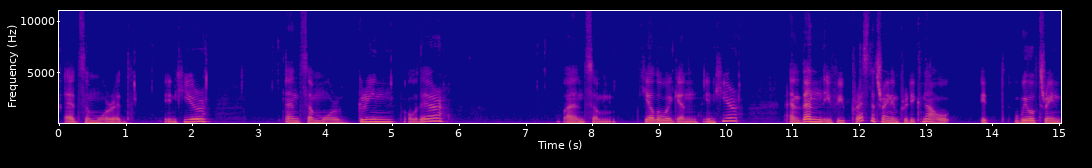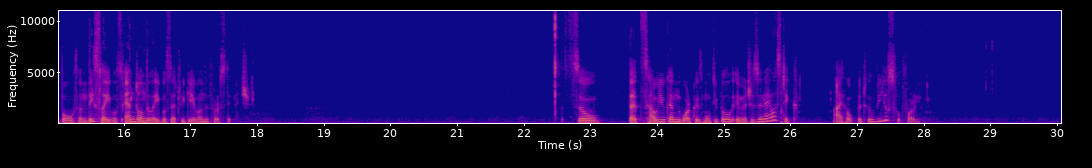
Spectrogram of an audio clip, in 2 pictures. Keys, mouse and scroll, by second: 1.4-2.7 drag, 3.2 click, 4.7-6.0 drag, 7.2 click, 8.4-9.7 drag, 12.1 click, 28.5-29.6 drag.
